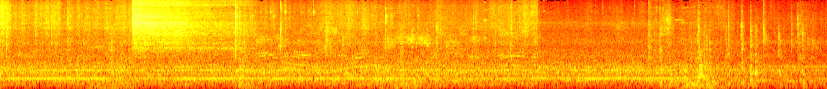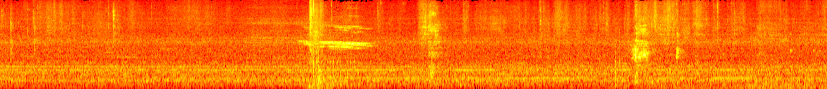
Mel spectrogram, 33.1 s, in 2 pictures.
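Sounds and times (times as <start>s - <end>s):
train car humming: 0.0s - 33.0s
train car clunks: 4.2s - 10.5s, 12.9s - 17.4s, 22.5s - 24.2s, 28.6s - 30.4s
short train squeal: 22.5s - 24.0s.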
